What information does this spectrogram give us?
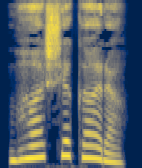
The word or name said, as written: ಭಾಷ್ಯಕಾರ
